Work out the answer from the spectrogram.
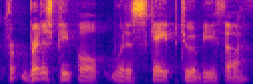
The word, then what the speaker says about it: Ibiza: It goes from Ibiza, by the way, I'm pronouncing it correctly.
